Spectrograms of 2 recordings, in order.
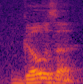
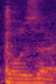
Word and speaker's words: Gose: Goza. That is the correct pronunciation. I looked it up. And Two Roads Honey Spot Road. So, not to be confused with Gozer. Goza, yeah, Goza, or Gose.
